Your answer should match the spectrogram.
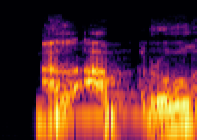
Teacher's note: Masuk dengan tidak mendengung langsung masuk ke huruf lam dan tidak mendengung. ditandai lamnya ada tasdidnya lamnya dibaca dobel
